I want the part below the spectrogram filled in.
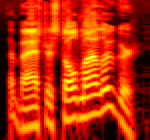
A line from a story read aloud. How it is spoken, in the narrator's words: he shouted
